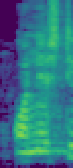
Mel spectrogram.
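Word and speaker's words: honesty: एच यहाँ पे silent होता है, ऑनेस्टी पढ़ते हैं इसे, जैसे हावर को आर पढ़ते हैं वैसे ही ऑनेस्टी को ऑनेस्टी बोल, इसे साइलेंट बोल रखते हैं।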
